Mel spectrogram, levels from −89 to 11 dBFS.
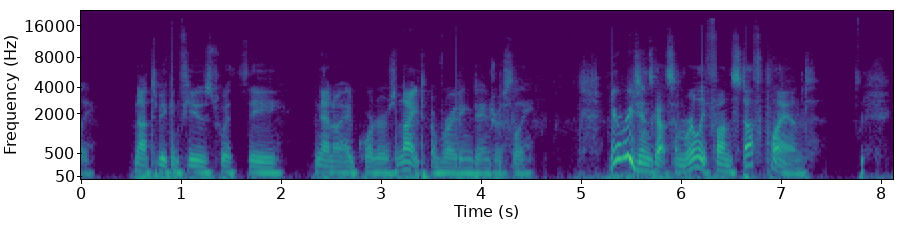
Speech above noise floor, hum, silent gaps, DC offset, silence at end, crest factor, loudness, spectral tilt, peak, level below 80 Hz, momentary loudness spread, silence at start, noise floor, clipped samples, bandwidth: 22 dB; none; none; under 0.1%; 0.1 s; 22 dB; -32 LUFS; -6 dB/octave; -10 dBFS; -48 dBFS; 22 LU; 0 s; -54 dBFS; under 0.1%; 19 kHz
